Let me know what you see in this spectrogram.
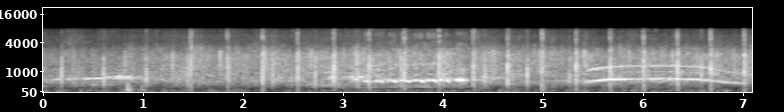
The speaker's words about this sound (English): Oh, I wish somebody would magnify the Lord in the house. Come on, clap your hands and magnify.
